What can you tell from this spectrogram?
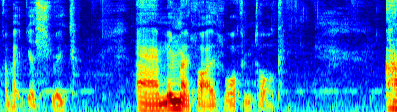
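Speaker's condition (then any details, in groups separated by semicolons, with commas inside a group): Cerebral palsy; mild, ataxic type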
